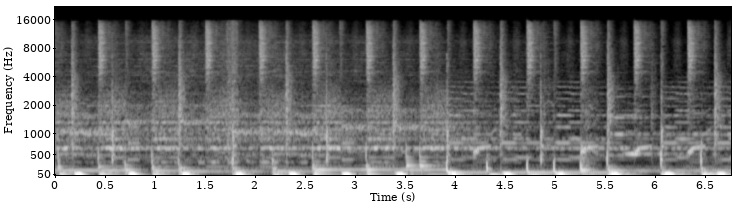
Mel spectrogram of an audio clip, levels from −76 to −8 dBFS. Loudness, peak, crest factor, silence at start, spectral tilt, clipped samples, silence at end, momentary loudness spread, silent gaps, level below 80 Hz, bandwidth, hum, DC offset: -18 LUFS; -2 dBFS; 14 dB; 0 s; -3.5 dB/octave; under 0.1%; 0 s; 3 LU; none; -16 dBFS; 16.5 kHz; none; under 0.1%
